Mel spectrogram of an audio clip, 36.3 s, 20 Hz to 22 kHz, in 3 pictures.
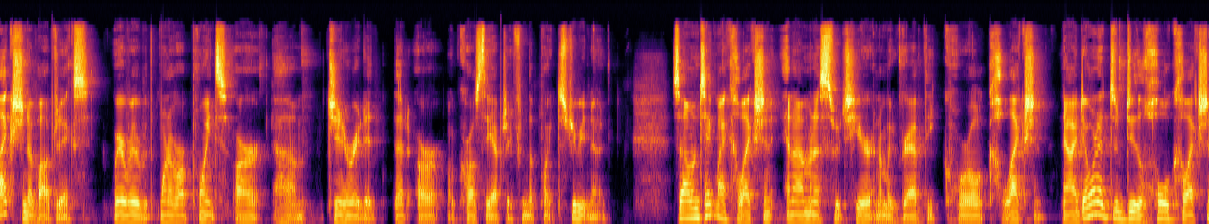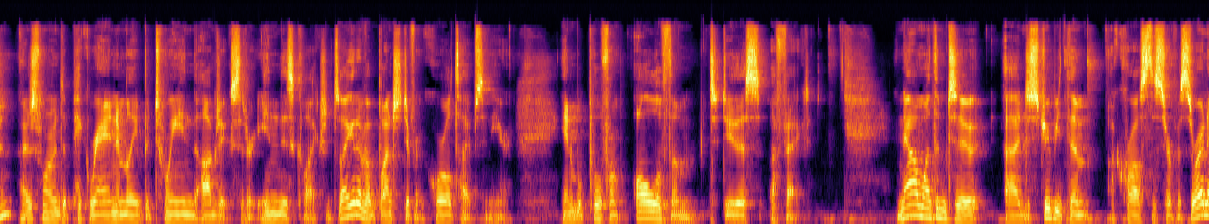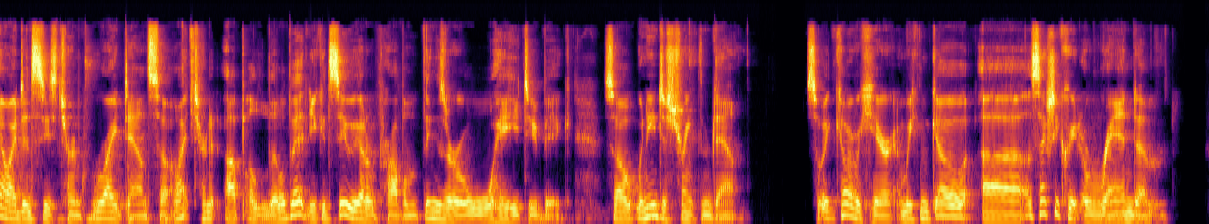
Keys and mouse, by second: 0.1 click, 3.0 click, 7.3-9.1 drag, 11.0 click, 17.2 click, 20.4 click, 22.6 click, 23.2 middle click, 24.8-26.9 drag, 31.0 click, 31.6 click, 31.9 click, 32.2 shift+a.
